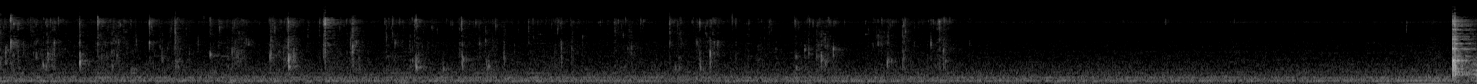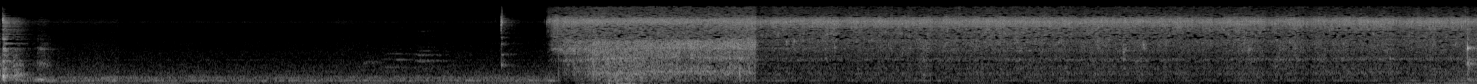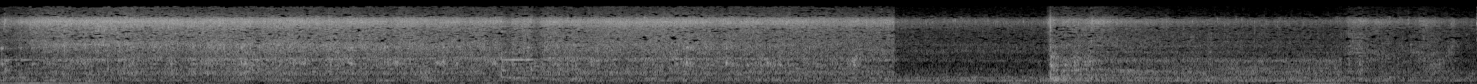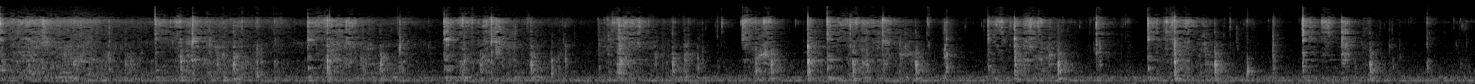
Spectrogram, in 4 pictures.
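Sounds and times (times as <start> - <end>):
food sizzling in hot oil: 20.2 - 51.0
metal spoon scraping a pot: 54.2 - 55.0, 57.3 - 57.9.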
